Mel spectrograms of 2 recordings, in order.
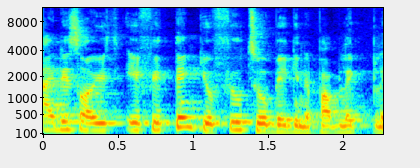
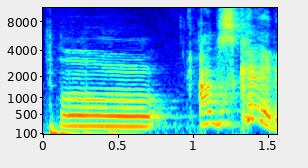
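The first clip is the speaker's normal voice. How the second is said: mock scared; 12 semitones higher, 3 dB louder, much slower than usual. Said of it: "I'm like".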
